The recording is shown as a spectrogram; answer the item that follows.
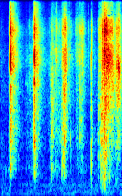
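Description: Hard plastic clicking and knocking, about five sharp clacks spread over two seconds, as a clear plastic compartment tray is handled and slid into the drawers of a plastic storage case.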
